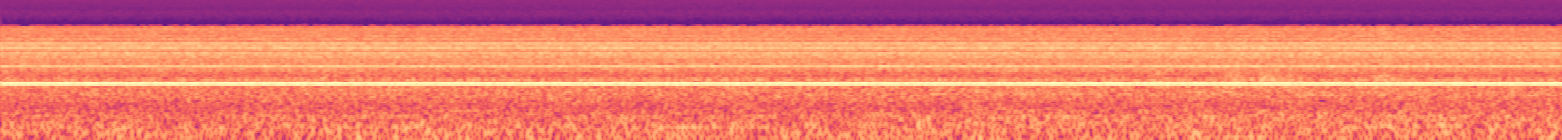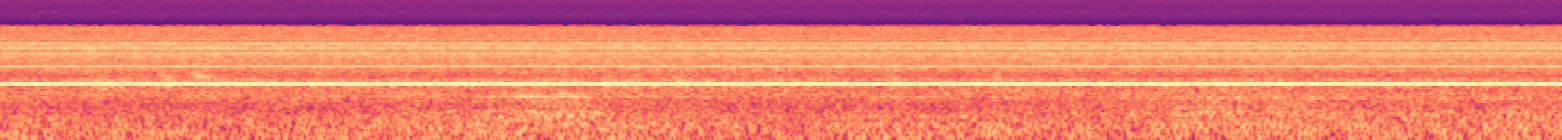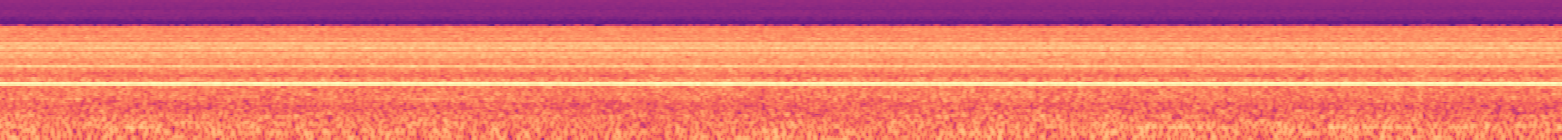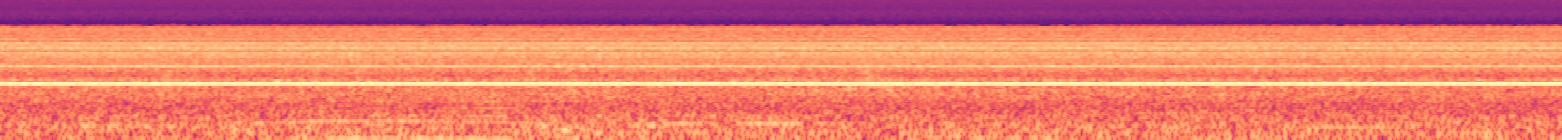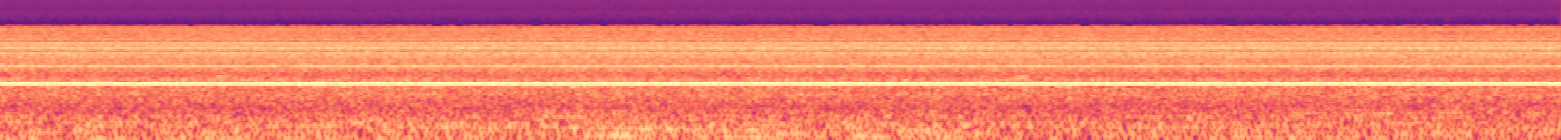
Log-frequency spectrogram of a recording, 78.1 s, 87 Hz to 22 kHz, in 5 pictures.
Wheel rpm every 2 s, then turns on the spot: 0, 0, 0, 0, 0, 0, 0, 0, 0, 0, 0, 0, 0, 0, 0, 0, 0, 0, 0, 0, 0, 0, 0, 0, 0, 0, 0, 0, 0, 0, 0, 0, 0, 0, 0, 0, 0, 0, 0.
none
